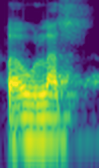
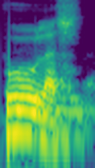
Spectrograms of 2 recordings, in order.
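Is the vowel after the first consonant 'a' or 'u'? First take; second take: a; u. First: The first syllable has an 'a' vowel. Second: The first syllable has a 'u' vowel. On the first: "boleh dibaca baknya fathah" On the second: "Boleh dibaca dhammah"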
